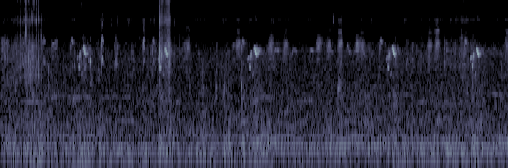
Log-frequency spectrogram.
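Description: Faint bird chirps, short rising calls repeated every second or two, over a low steady background rumble.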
